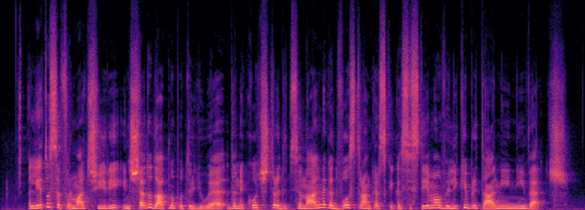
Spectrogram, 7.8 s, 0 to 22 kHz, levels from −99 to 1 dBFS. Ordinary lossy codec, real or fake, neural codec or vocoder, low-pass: none; real; none; none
